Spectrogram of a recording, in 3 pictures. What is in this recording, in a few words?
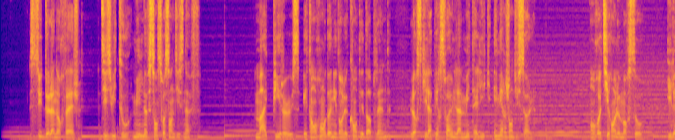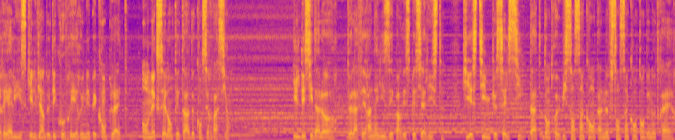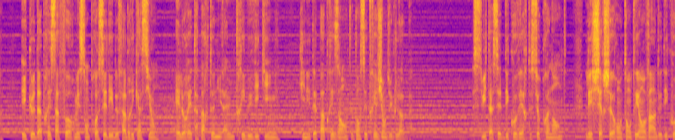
narration; Norvege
